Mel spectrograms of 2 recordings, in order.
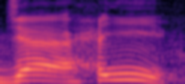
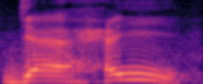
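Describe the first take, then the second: Both takes have the same delivery.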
